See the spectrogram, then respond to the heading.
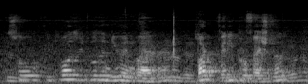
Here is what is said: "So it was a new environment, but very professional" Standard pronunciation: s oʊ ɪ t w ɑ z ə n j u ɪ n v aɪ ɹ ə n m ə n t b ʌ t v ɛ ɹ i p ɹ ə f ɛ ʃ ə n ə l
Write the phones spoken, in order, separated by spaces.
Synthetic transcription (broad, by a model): s oʊ ɪ t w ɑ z ə n j u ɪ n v aɪ ə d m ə n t b ʌ t v ɛ ɹ i p ɹ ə f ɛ ʃ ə n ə l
